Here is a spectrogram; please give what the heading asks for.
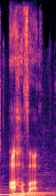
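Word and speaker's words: אהבה: It's pronounced ahava.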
